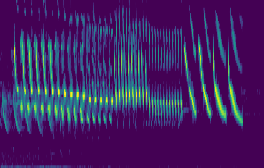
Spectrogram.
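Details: Black-hooded yellow siskin mule in full song: fast, high, rattling trills that change speed and tone, ending in a few loud downslurred whistles. The background is quiet.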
